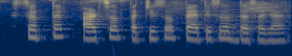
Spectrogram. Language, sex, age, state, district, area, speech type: Punjabi, female, 18-30, Punjab, Shaheed Bhagat Singh Nagar, rural, spontaneous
